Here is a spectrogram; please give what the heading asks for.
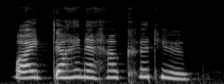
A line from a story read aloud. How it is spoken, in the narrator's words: Marcella ... as she cried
